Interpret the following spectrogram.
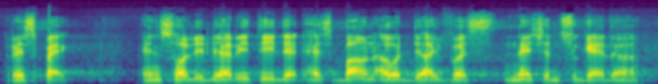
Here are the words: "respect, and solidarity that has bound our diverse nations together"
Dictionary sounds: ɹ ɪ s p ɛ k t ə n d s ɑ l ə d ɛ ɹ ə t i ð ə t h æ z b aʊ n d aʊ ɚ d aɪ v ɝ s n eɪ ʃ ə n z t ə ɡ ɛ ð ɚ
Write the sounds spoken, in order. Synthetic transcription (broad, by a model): ɹ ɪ s p ɛ k t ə n s ɑ l ə d ɛ ɹ ə t i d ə t h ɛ s b aʊ n aʊ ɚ d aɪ v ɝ s n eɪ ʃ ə n s t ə ɡ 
